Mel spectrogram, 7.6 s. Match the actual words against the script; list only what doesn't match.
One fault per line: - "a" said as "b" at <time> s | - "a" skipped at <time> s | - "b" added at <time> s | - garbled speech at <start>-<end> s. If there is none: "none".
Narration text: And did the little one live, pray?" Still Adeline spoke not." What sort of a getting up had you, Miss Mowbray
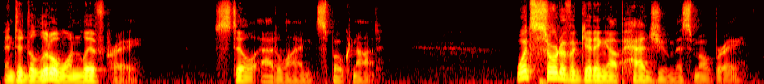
none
